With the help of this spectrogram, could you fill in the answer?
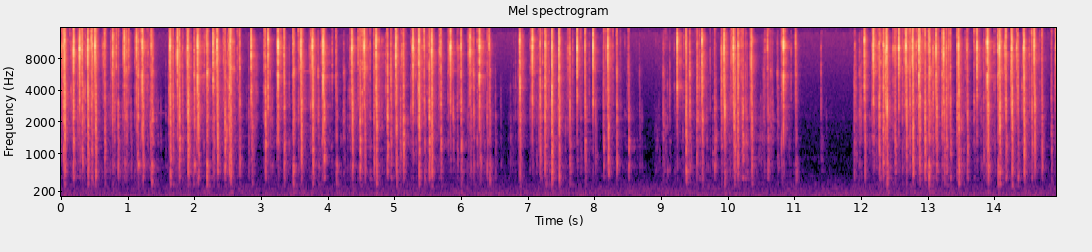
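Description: A white-and-pink Lofree mechanical keyboard with round plastic typewriter-style keycaps and a hollow plastic case is typed on with long painted nails and fingertips. The result is a steady stream of quick, bright, clacky keystrokes, broken by a few short pauses, over a low steady hum.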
